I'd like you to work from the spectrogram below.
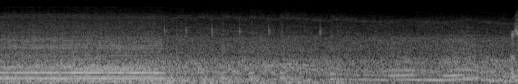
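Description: Formula 1 car engine in the F1 2017 racing game at the Bahrain Grand Prix, a loud, steady high-revving drone with harmonic whine that shifts pitch as the car backs off, continuous throughout with no talking.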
